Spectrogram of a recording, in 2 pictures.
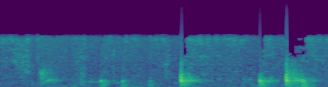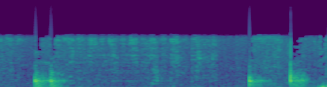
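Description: Whiteboard marker scratching and squeaking across the board in short, uneven strokes as words are handwritten.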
